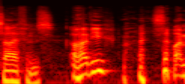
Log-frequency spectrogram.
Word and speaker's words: Rhys Ifans: There's Evans, and I apologise if I've said Evans in the pub, which is how I've said always... Rhys Ifans.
